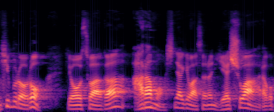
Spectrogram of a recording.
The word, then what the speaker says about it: 예슈아: 참 신기하게도요.이 여호수아라는 그 이름은 히브어로 여호수아가 아라모 신약에 와서는 예슈아라고 발음을 하는데 그게 바로 예수 이름입니다.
